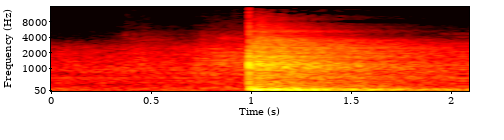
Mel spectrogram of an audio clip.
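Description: A foot stamps sharply on a mat, echoing through a large hall.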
